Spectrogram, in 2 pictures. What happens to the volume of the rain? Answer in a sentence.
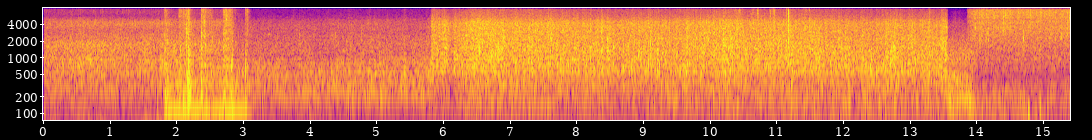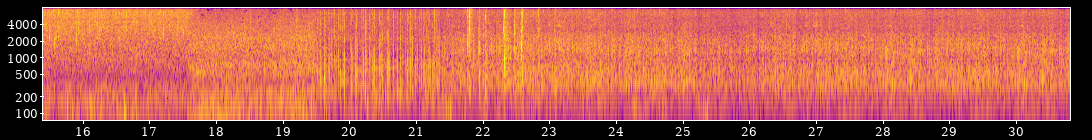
The loudness of the rain goes up, then down.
